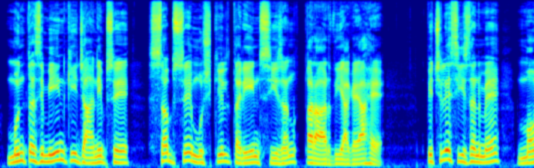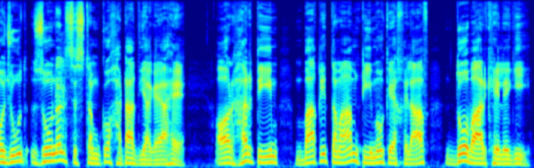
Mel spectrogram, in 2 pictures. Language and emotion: Urdu, neutral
